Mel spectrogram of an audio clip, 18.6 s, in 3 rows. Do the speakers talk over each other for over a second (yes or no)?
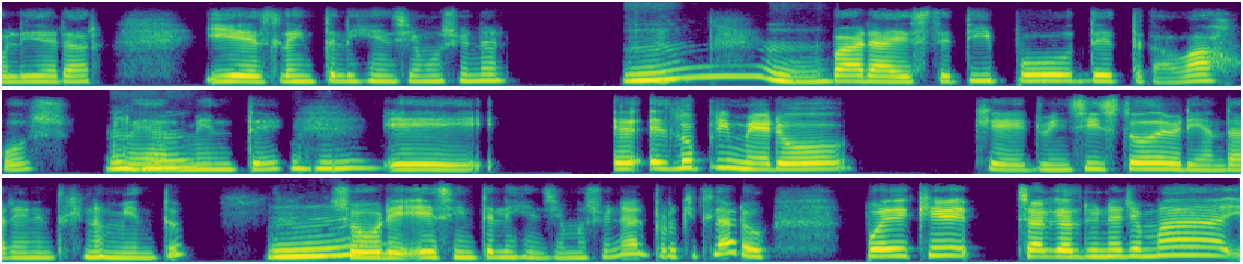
no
